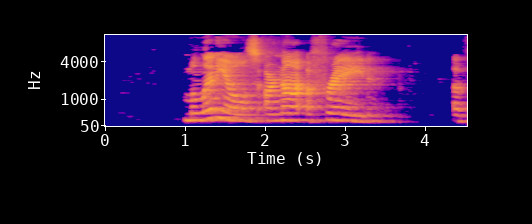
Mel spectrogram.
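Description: A woman speaks calmly into a microphone, heard through a loudspeaker in a large room.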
